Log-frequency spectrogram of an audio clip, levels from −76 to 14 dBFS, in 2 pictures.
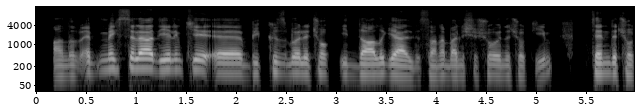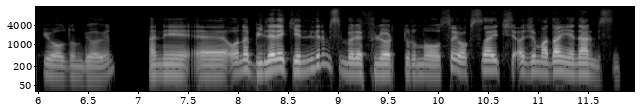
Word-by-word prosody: Anladım. 105 Hz, +1 st, -8 dB
E, 140 Hz, -, -4 dB
mesela, 170 Hz, +1 st, +4 dB
diyelim 160 Hz, +1 st, -1 dB
ki, 160 Hz, -, -4 dB
eee, 125 Hz, -4 st, +2 dB
bir 125 Hz, -, -9 dB
kız, 130 Hz, -3 st, -11 dB
böyle, 125 Hz, -1 st, -1 dB
çok 125 Hz, -2 st, -8 dB
iddialı 115 Hz, +1 st, +1 dB
geldi 95 Hz, -5 st, +1 dB
sana, 105 Hz, 0 st, -8 dB
“Ben, 105 Hz, -1 st, -4 dB
işte, 105 Hz, -, -14 dB
şu 115 Hz, -, -11 dB
oyunda 105 Hz, -1 st, -6 dB
çok -, -, -13 dB
iyiyim.” -, -, -12 dB, 0.4 s
Senin 125 Hz, 0 st, +1 dB
de 130 Hz, -, 0 dB
çok 115 Hz, -2 st, -9 dB
iyi 115 Hz, -, -5 dB
olduğun 100 Hz, -1 st, -5 dB
bir -, -, -6 dB
oyun. 95 Hz, 0 st, -5 dB, 0.3 s
Hani, 110 Hz, +2 st, -3 dB, 0.3 s
eee, 110 Hz, 0 st, +1 dB
ona 160 Hz, +2 st, 0 dB
bilerek 155 Hz, +7 st, +7 dB
yenilir 155 Hz, +10 st, +1 dB
misin, 165 Hz, -, -10 dB
böyle, 120 Hz, -1 st, +3 dB
flört 120 Hz, 0 st, 0 dB
durumu 115 Hz, -1 st, -6 dB
olsa 105 Hz, -1 st, -2 dB
yoksa 155 Hz, +4 st, +1 dB
hiç 150 Hz, -, -2 dB
acımadan 140 Hz, +1 st, +3 dB
yener 125 Hz, -2 st, +2 dB
misin? 95 Hz, -3 st, -16 dB
120 Hz, 205 wpm, -23 LUFS, 110-140 Hz, 0.4 s, bilerek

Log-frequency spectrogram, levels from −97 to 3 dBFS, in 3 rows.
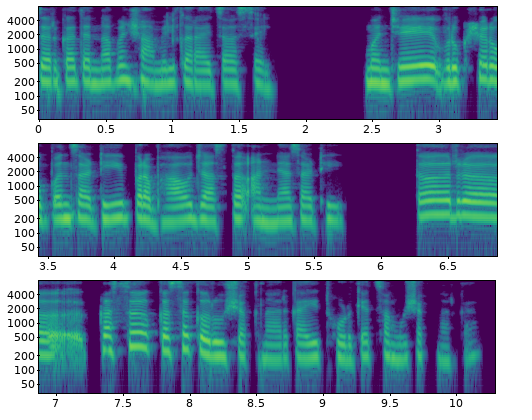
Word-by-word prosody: जर 200 Hz, -2 st, +1 dB
का 205 Hz, -, 0 dB
त्यांना 195 Hz, -2 st, -1 dB
पण 220 Hz, -, +1 dB
शामिल 190 Hz, -2 st, -2 dB
करायचं 180 Hz, -1 st, -4 dB
असेल, 180 Hz, -1 st, -6 dB, 0.7 s
म्हणजे 205 Hz, +4 st, +5 dB
वृक्षारोपणसाठी 200 Hz, -1 st, +1 dB
प्रभाव 185 Hz, -1 st, +1 dB
जास्त 180 Hz, 0 st, -2 dB
आणण्यासाठी, 185 Hz, +2 st, -4 dB, 0.6 s
तर 245 Hz, +1 st, +4 dB
अ, 230 Hz, -, +3 dB
कसं 270 Hz, +4 st, +3 dB
कसं 255 Hz, +2 st, +3 dB
करू 210 Hz, -5 st, +4 dB
शकणार? 175 Hz, -2 st, -7 dB
काही 185 Hz, 0 st, -2 dB
थोडक्यात 180 Hz, +1 st, -5 dB
सांगू 185 Hz, -4 st, -5 dB
शकणार 190 Hz, -5 st, -11 dB
का? 190 Hz, -, -15 dB
195 Hz, 135 wpm, -27 LUFS, 180-220 Hz, 0.7 s, म्हणजे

